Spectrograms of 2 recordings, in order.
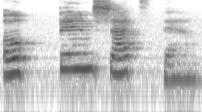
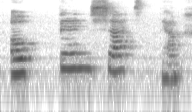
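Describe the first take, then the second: No difference in how they are said.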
